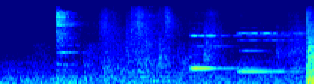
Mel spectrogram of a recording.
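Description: Hotel room doorbell chiming a two-note ding-dong, a higher tone then a lower one, about two and a half seconds in: someone is at the door, here the porter bringing luggage. A short sharp click comes shortly before.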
